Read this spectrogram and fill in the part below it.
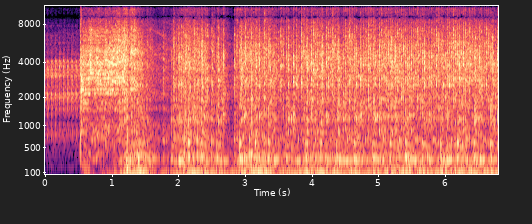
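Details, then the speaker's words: $300 Small Block Chevy 350 V8 on a DIY engine run stand: it cranks, catches and revs, then settles into a loud, steady lumpy idle with no knocks or misses. It sounds cammed, and the owner suspects no thermostat. "uh fans work good radiator keeps it cool motor sounds good motor sounds like it's got a cam in it which is good"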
